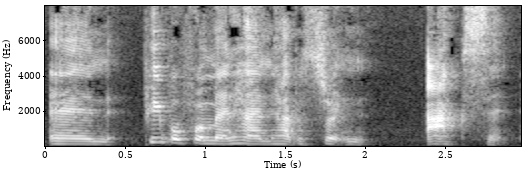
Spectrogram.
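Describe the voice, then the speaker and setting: A man's voice: fairly high pitch, moderate pace, sharp tone. A man with a New York accent, reviewing a wrestling show in a casual, rambling, blunt way, often repeating himself. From New York City. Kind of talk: casual solo video review.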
